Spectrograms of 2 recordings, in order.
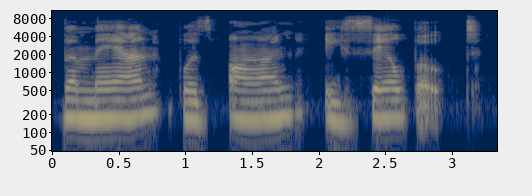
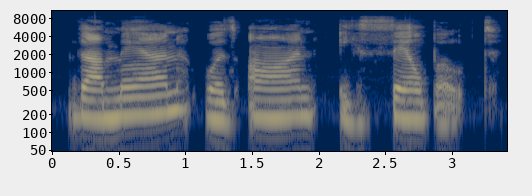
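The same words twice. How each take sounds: First: Slow, even second reading of the sentence; slow repeat. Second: Put-on slow, clear sentence reading for children; slow read-aloud. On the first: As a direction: repeat it slowly and clearly. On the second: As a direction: read it slowly for young readers. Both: Shown as a demonstration. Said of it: "this sentence says".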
